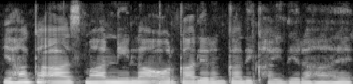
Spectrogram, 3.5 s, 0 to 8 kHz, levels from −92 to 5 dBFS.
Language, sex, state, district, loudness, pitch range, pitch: Hindi, female, Uttar Pradesh, Lalitpur, -14 LUFS, 175-185 Hz, 175 Hz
